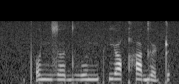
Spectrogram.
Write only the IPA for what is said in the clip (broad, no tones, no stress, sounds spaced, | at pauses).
pʼ o ɲ z ɵ dʱ u ɲ pʰ j ʉ qʰ ɨ ɡ ɨ ʈ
